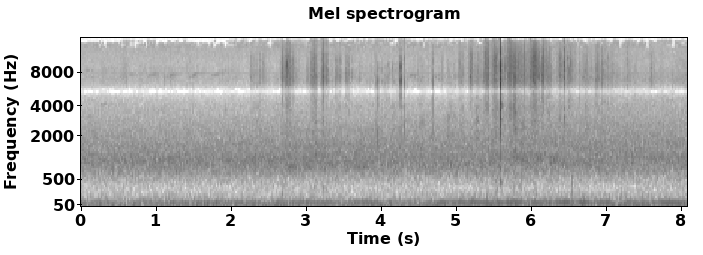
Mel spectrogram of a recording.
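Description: Wind rumbling on the microphone of an outdoor handheld recording, with a few soft clicks and thuds scattered through the middle.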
